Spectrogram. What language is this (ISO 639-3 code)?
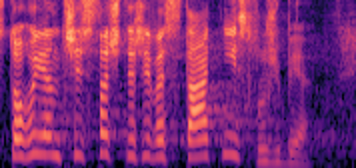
ces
